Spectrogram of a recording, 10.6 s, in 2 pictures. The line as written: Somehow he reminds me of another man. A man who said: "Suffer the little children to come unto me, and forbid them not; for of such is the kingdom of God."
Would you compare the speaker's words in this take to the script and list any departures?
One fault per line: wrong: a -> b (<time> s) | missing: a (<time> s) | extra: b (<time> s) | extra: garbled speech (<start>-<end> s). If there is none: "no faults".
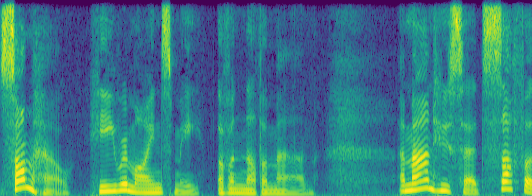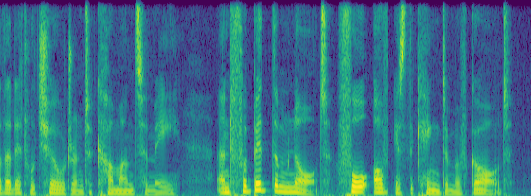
missing: such (9.2 s)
